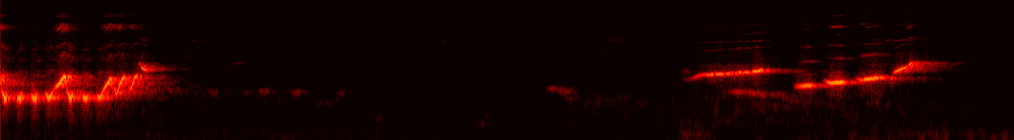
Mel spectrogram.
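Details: White-rumped shama: a loud, fast whistled run of stepped notes that ends abruptly, followed after a pause by softer rising and falling slurred whistles; faint low rustling in the background.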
